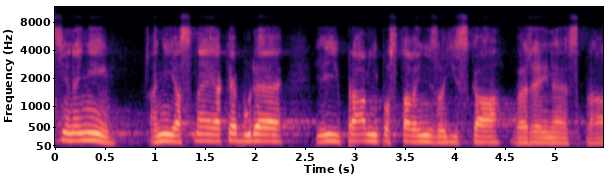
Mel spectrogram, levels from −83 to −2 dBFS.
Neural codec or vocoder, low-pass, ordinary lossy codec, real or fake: none; 7.2 kHz; Opus, 24 kbps; real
